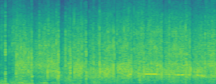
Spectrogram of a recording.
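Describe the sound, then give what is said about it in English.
A steady burst of applause for a guest on a show, many hands clapping in a dense, continuous patter at a fairly loud, even level with no voices over it. “Clap it up okay? for this brother, man.”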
